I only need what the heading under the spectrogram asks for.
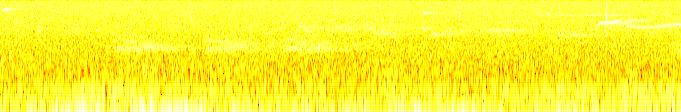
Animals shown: American Crow (Corvus brachyrhynchos)
American Robin (Turdus migratorius)
Eastern Wood-Pewee (Contopus virens)

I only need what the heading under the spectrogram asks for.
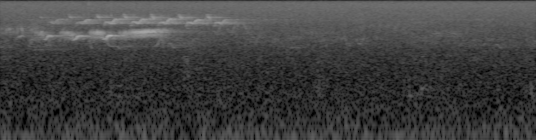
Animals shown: Black-throated Blue Warbler (Setophaga caerulescens)
Black-and-white Warbler (Mniotilta varia)

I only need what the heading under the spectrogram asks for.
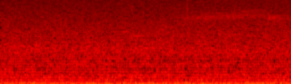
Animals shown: Northern Parula (Setophaga americana)

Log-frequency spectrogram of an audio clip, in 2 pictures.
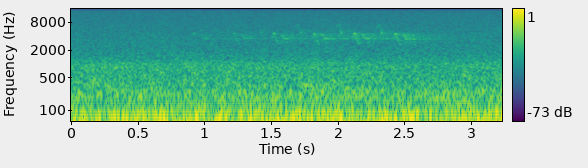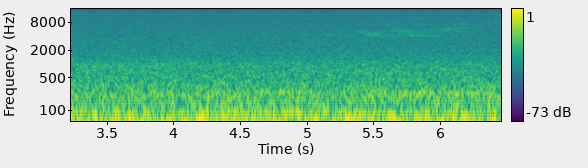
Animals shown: Ovenbird (Seiurus aurocapilla)
Black-throated Blue Warbler (Setophaga caerulescens)

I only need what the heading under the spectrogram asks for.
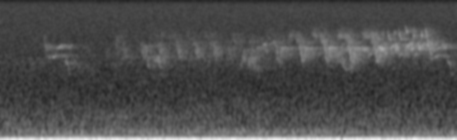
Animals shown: Ovenbird (Seiurus aurocapilla)
Red-eyed Vireo (Vireo olivaceus)
Chestnut-sided Warbler (Setophaga pensylvanica)

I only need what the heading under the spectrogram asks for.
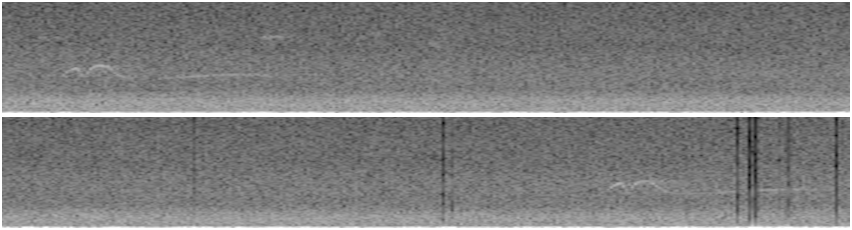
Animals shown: Eastern Wood-Pewee (Contopus virens)

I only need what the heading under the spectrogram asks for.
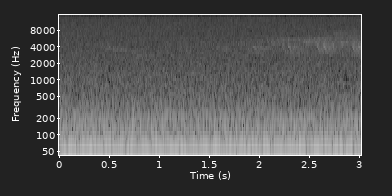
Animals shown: Ovenbird (Seiurus aurocapilla)
Northern Parula (Setophaga americana)

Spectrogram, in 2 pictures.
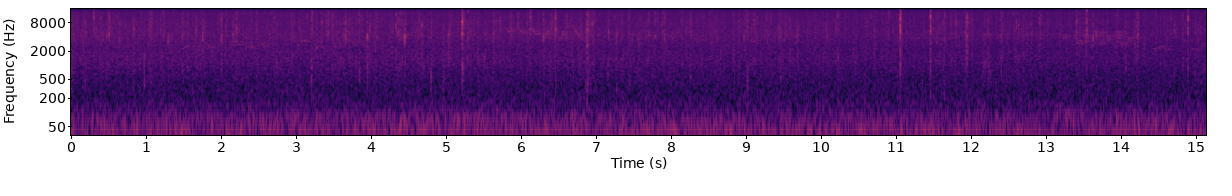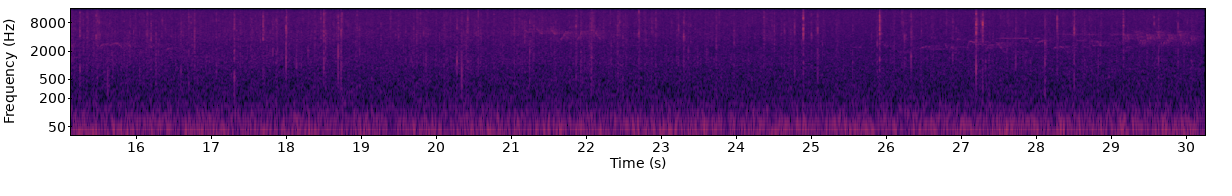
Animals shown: Chestnut-sided Warbler (Setophaga pensylvanica)
Mourning Warbler (Geothlypis philadelphia)
White-throated Sparrow (Zonotrichia albicollis)
Scarlet Tanager (Piranga olivacea)

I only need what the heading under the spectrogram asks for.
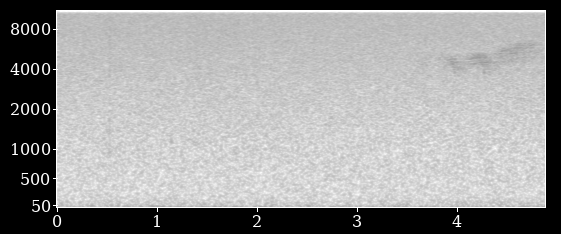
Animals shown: Black-throated Blue Warbler (Setophaga caerulescens)

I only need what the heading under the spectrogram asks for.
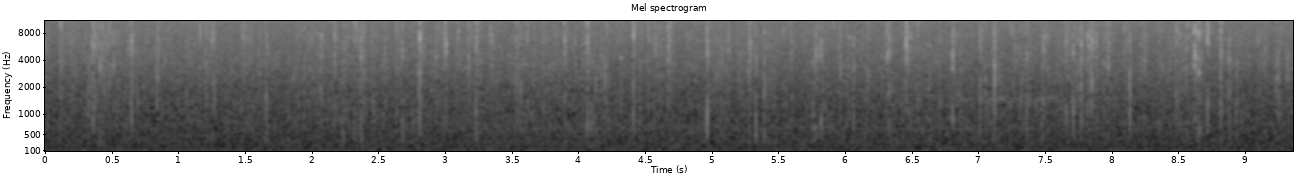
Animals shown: American Crow (Corvus brachyrhynchos)

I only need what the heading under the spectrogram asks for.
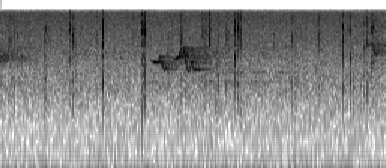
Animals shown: Red-eyed Vireo (Vireo olivaceus)

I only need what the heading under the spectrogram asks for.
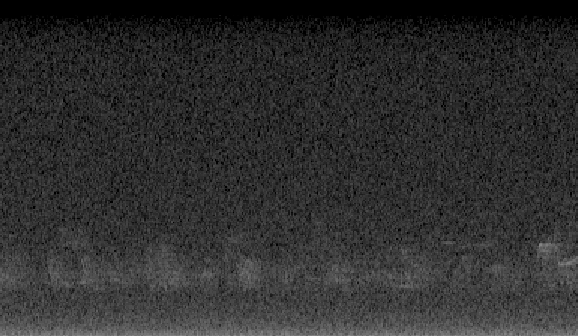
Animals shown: Red-eyed Vireo (Vireo olivaceus)
Eastern Wood-Pewee (Contopus virens)
Blackburnian Warbler (Setophaga fusca)

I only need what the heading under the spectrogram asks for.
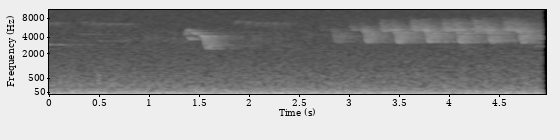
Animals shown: Black-capped Chickadee (Poecile atricapillus)
Red-eyed Vireo (Vireo olivaceus)
Ovenbird (Seiurus aurocapilla)

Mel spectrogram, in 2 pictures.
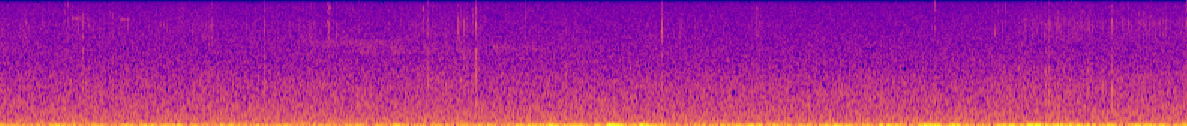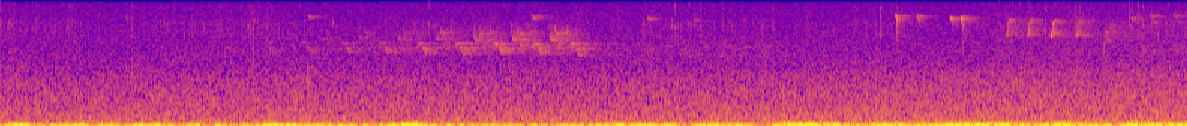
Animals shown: Ovenbird (Seiurus aurocapilla)
Eastern Chipmunk (Tamias striatus)

